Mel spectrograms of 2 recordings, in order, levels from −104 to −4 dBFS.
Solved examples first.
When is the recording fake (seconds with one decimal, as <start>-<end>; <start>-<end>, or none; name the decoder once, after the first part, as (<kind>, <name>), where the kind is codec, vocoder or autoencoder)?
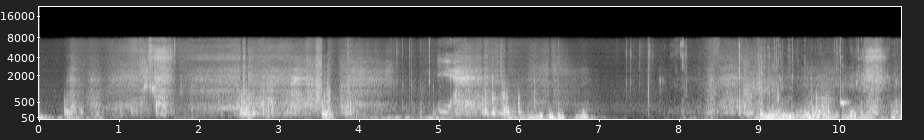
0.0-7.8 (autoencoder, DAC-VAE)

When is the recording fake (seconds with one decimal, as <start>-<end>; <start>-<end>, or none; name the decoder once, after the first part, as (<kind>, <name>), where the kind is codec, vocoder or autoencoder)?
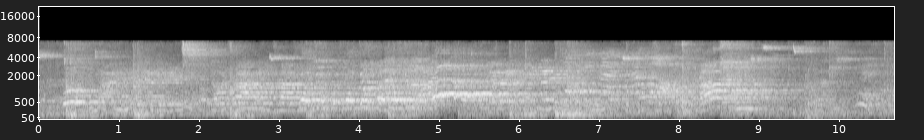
7.6-9.2 (autoencoder, DAC-VAE); 9.9-10.7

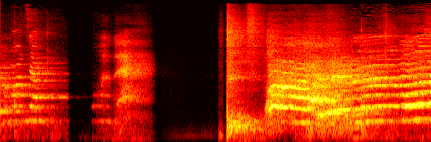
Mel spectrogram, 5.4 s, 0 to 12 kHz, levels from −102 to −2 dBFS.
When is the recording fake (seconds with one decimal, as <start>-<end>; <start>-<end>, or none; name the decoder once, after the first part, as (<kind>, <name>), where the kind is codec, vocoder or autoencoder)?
1.2-4.4 (autoencoder, DAC-VAE)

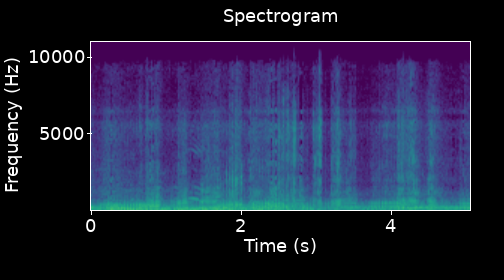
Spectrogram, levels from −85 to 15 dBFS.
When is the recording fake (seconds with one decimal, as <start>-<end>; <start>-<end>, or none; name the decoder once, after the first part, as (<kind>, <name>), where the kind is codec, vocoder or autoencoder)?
none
